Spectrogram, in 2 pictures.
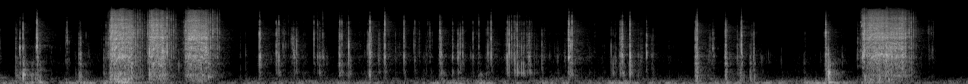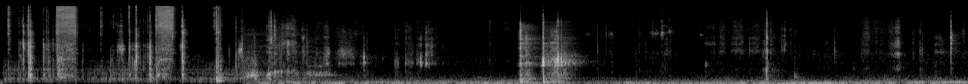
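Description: Cordless Ryobi drill-driver spinning out the screws of a distributor cap in short bursts, a close pair about a second in and a longer run about nine seconds in, with clicks and rattles of the metal parts and screws being handled in between.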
